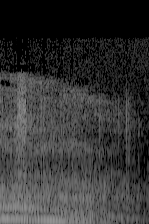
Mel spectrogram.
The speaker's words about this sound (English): Then, suddenly, over the deadly piercing tone of Stark's voice, Batman is conscious of another sound, an approaching car.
